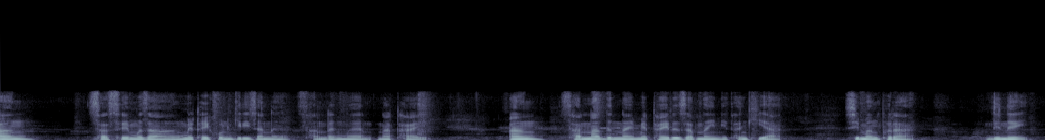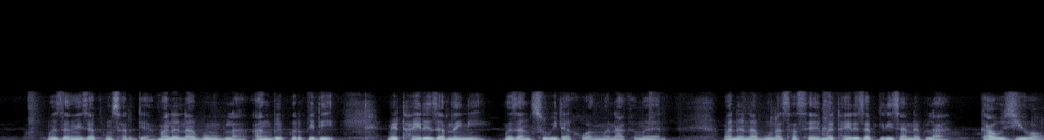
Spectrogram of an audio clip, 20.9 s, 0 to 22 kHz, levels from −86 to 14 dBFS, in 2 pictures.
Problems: low volume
